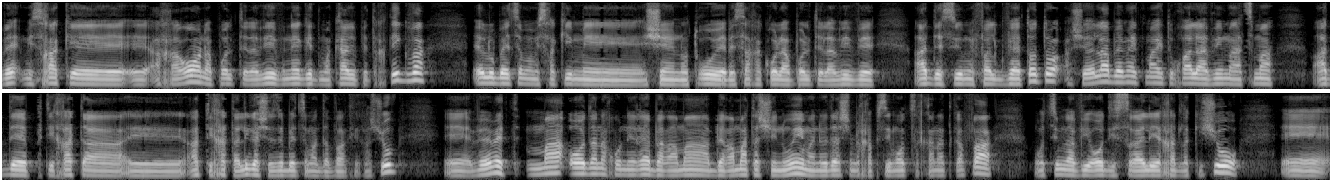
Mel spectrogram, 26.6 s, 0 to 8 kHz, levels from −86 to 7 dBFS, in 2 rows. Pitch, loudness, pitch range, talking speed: 120 Hz, -18 LUFS, 115-135 Hz, 140 wpm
